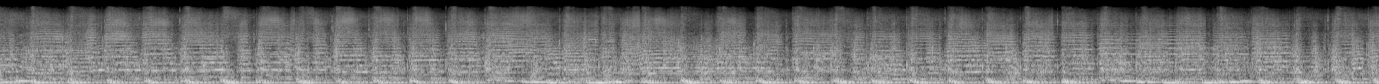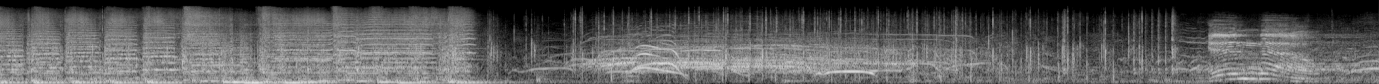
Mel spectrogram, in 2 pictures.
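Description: College marching band playing loud and full, brass over a steady drumline beat, with the music cutting off about eighteen seconds in. Then the crowd cheers and whistles.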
